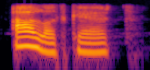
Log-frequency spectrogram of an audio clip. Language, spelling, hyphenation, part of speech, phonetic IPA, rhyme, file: Hungarian, állatkert, ál‧lat‧kert, noun, [ˈaːlːɒtkɛrt], -ɛrt, Hu-állatkert.ogg
- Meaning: zoo (a park where live animals are exhibited)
